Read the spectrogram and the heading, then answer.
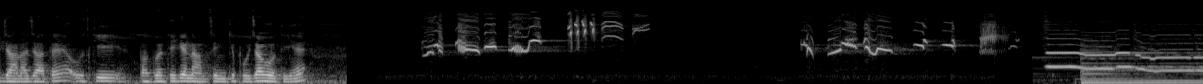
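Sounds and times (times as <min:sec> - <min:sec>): bird whistled chirps: 0:04.2 - 0:06.6, 0:08.0 - 0:10.4.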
